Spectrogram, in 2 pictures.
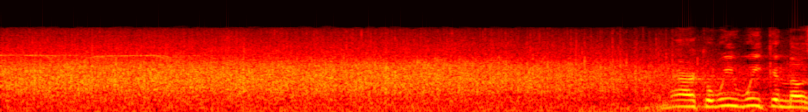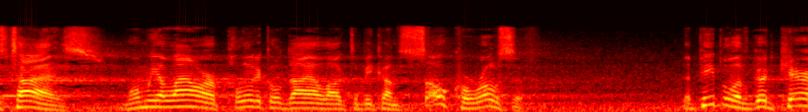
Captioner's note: cheers and applause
